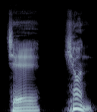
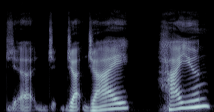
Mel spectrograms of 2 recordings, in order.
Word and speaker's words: Jae-hyun: her name and say, Jae Hyun? Jae-hyun is the correct pronunciation, but they would say Jae Hyun?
